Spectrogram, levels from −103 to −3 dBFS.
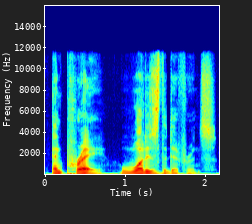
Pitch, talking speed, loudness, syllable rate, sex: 100 Hz, 165 wpm, -18 LUFS, 5.0 syllables/s, male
